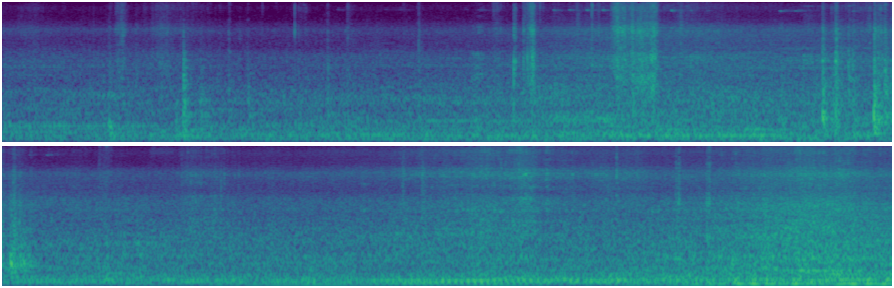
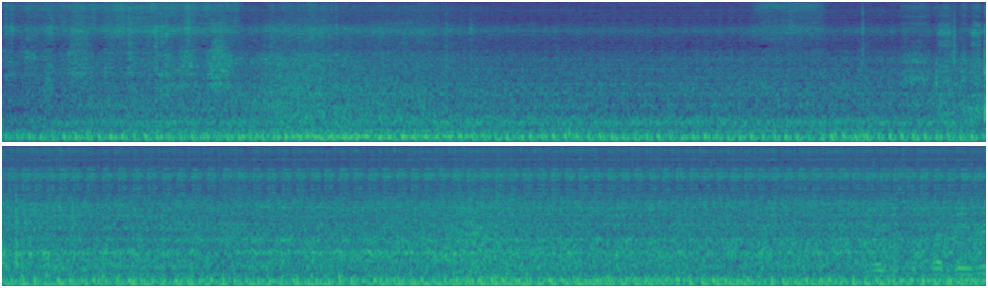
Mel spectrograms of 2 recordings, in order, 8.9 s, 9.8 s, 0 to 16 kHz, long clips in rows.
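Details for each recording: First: 2021 Honda Scoopy idling with rough noise from the CVT case: uneven rattle about four beats a second coming from the variator rollers, while the clutch is not making noise; variator and rollers to be replaced. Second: 2021 Honda Scoopy after replacing the CVT clutch bell and rollers for a rough CVT noise: engine cranks, catches and settles into a steady even idle with no rattle or slipping noise; normal idle.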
